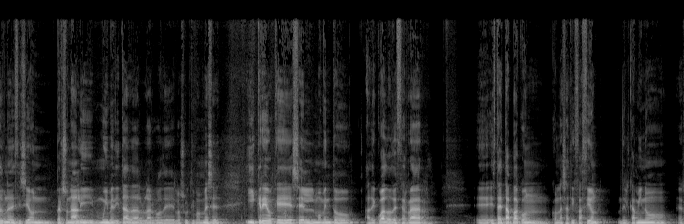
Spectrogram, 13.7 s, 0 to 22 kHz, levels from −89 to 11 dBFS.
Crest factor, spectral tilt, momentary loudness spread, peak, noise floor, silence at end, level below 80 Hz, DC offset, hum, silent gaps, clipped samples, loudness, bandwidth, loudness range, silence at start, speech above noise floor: 18 dB; -6.5 dB/octave; 12 LU; -2 dBFS; -55 dBFS; 0 s; -46 dBFS; under 0.1%; none; none; under 0.1%; -22 LUFS; over 20 kHz; 3 LU; 0 s; 35 dB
